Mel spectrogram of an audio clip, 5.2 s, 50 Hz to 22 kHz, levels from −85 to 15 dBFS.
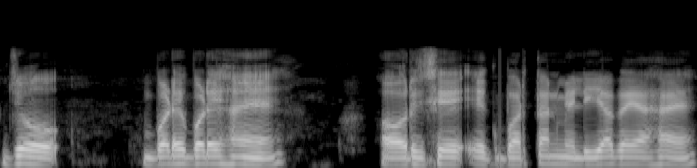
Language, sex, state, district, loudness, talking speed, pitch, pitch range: Hindi, male, Chhattisgarh, Balrampur, -14 LUFS, 125 wpm, 130 Hz, 120-135 Hz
